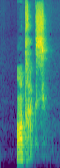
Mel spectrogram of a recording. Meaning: the distance between two axes
- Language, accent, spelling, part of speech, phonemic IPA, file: French, France, entraxe, noun, /ɑ̃.tʁaks/, LL-Q150 (fra)-entraxe.wav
